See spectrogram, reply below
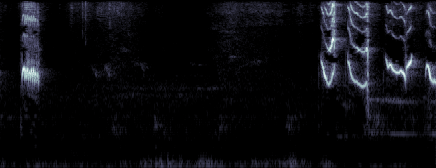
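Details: Greater green leafbird (cucak hijau) singing freely with its crest up, its song full of fill-in phrases, suited for tutoring birds. A single loud note, a quiet stretch with low rumble, then a quick string of twisting, rising and falling whistles.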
